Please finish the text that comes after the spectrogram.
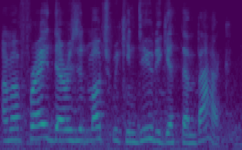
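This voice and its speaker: An actress playing an earnest, determined young investigator. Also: female voice, mid-range voice, fairly quick, background noise, close to an everyday voice.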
